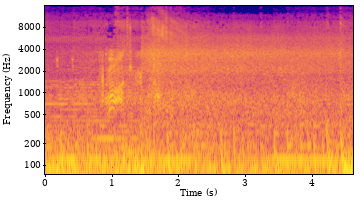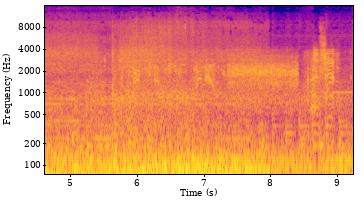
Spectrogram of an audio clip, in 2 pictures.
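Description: An enemy bomber is shot down in a flight combat video game, a loud explosion rumbling over dense, continuous engine roar and game noise, with a radio voice speaking over the mix.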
